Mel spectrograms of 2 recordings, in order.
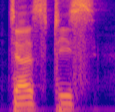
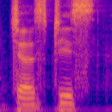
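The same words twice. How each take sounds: The two takes are said the same way.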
